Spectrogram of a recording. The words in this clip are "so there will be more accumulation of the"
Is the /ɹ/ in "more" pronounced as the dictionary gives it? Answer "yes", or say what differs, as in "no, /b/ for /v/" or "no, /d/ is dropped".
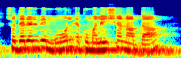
no, /l/ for /ɹ/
